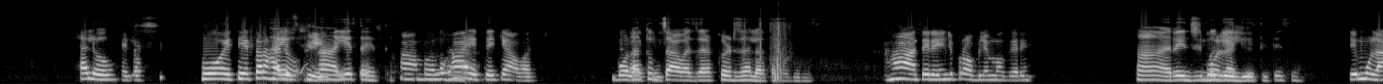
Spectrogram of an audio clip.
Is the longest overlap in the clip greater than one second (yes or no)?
no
